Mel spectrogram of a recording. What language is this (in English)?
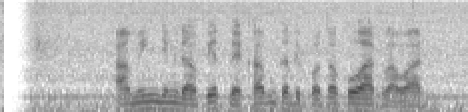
Sundanese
